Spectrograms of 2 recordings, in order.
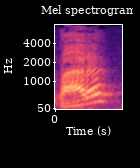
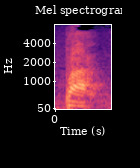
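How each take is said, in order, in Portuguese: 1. As duas sílabas são ditas por completo. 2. Resta apenas uma sílaba curta com uma vogal. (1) "eu estou falando para... Não" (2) "ou até um pá"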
